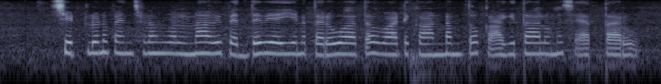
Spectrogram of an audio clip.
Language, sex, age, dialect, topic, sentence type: Telugu, female, 18-24, Utterandhra, agriculture, statement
